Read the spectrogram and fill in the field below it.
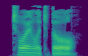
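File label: "toilet bowl", English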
